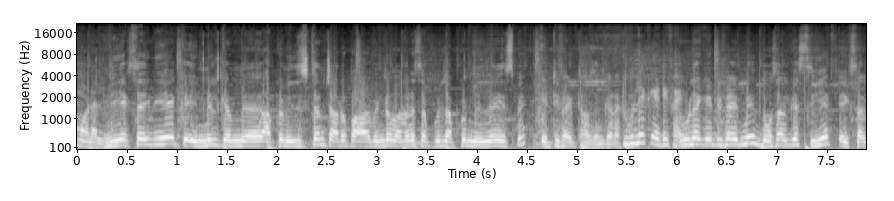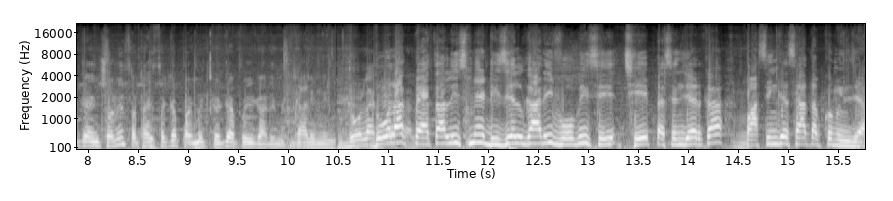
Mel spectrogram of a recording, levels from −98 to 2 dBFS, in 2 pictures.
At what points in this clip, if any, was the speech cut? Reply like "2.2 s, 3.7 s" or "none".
4.5 s, 10.5 s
